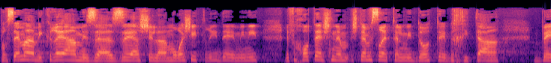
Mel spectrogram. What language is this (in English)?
Hebrew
